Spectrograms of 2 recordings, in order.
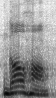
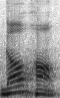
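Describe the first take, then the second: Both takes have the same delivery.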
